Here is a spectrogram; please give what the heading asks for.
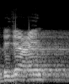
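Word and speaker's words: design: नहीं बोला जा रहा डिजाइन डिजाइन मीस नमूने या रचना यहां पर जी साइलेंट है आप एक बात देख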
